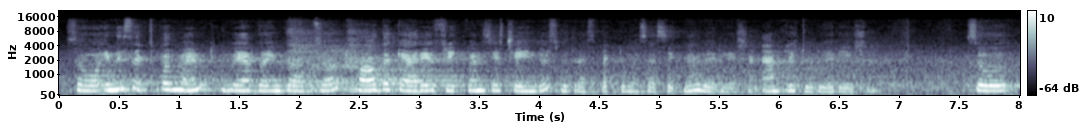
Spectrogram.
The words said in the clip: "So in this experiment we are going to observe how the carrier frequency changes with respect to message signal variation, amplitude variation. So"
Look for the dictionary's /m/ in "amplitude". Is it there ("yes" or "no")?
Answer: yes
